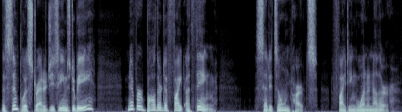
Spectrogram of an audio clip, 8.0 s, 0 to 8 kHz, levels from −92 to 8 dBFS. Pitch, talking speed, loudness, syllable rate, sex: 135 Hz, 135 wpm, -18 LUFS, 4.5 syllables/s, male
